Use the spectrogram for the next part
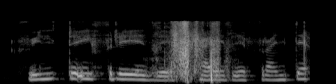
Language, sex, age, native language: Icelandic, female, 9, Icelandic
